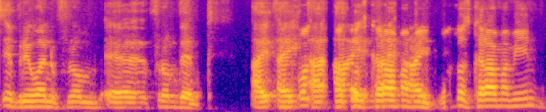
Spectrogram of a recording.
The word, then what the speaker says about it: Karama: So Karama gets very annoyed when everyone misspell her name or mispronounce her Karame, name. they say So Karame. please try to know the exact spelling of Karama, because it means dignity in Arabic. Karama means dignity. Try to spell it, or pronounce it right.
